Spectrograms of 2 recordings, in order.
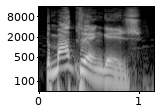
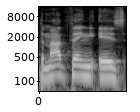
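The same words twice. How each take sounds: First: It is read in a special, put-on voice. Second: It is read in a plain, ordinary voice.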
